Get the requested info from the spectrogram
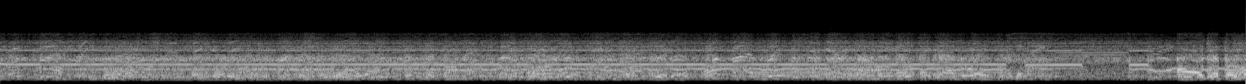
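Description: CB radio receiving a crowded skip channel: several distant stations talking over one another through static. A steady whistle runs under the voices and breaks off near the end.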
